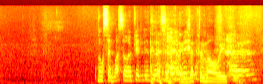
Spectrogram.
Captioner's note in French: rires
